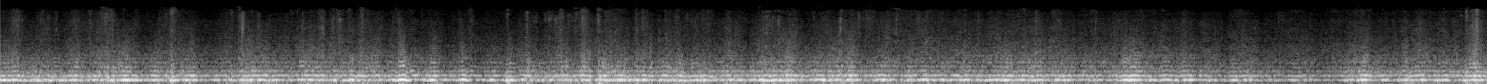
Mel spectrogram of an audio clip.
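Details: Steady low hum from honey bees running throughout, harmonics layered above the main tone, loudness fluctuating gently as the swarm buzzes on.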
